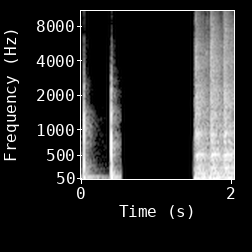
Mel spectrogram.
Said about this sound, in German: Komm, wir klopfen mal.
